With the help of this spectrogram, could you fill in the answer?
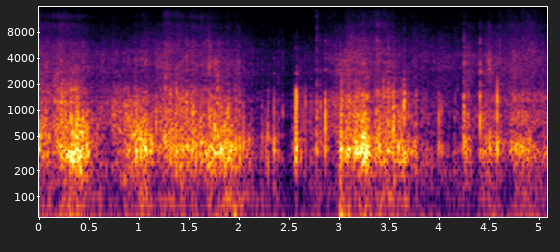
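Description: Fingernails scratch across a large, flat, thin cork sheet resting on a blanket, first along the edges and then with one hand. The result is a soft, continuous rasping scrape centered in the low-mid range, swelling and fading with each stroke. In the second half it is broken by short, sharper scratchy ticks.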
